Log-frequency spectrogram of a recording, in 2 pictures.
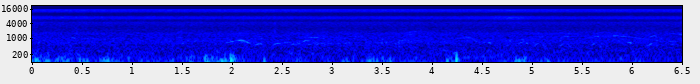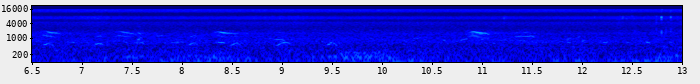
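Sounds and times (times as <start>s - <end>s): faint bird chirps: 3.7s - 9.3s, 10.3s - 12.9s.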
